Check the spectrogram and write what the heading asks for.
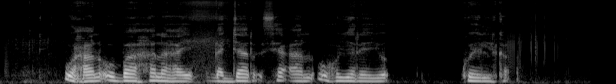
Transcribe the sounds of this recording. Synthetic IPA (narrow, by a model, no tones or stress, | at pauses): wɑħɑːnʊbaːhɐnɐɦɛjqɑt͡ʃaːrsɪʔaːnʊhʊjɐɾɛːjɔ | kʰwɛːlkʰɐ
